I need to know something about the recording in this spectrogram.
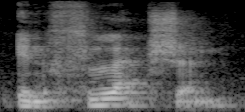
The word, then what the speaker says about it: inflection: Inflection, inflection. So we have a stress on the second syllable, inflection.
